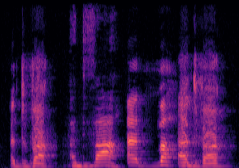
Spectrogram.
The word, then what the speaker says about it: Adva: Think about the word advanced, but in a British accent. So advanced. Advanced. So don't say the st. It's Leviosa. Exactly. So say advanced without the ending, and that's my name right there.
